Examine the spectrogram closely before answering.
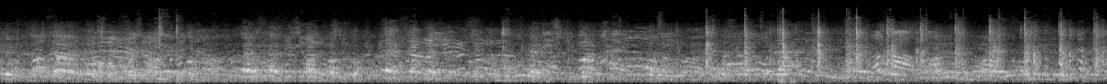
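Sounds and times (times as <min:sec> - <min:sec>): overlapping voices chattering: 0:00.0 - 0:11.0.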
